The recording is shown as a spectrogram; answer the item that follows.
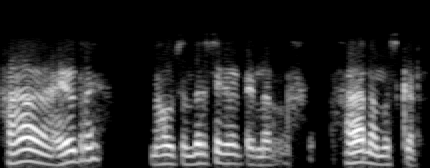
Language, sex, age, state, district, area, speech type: Kannada, male, 18-30, Karnataka, Gulbarga, urban, conversation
